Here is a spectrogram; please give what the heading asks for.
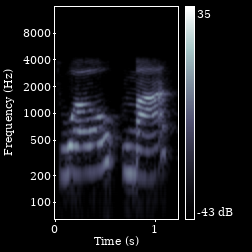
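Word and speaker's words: domus: if you want to you can break it down by syllable by saying whoa MA whoa mas this means house good job now this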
